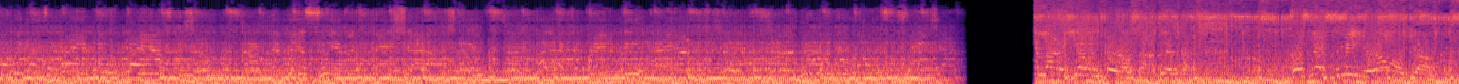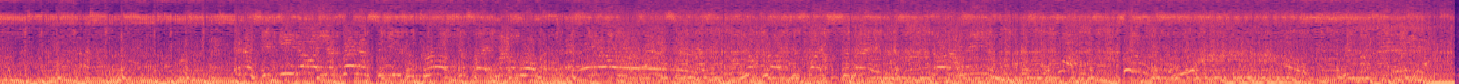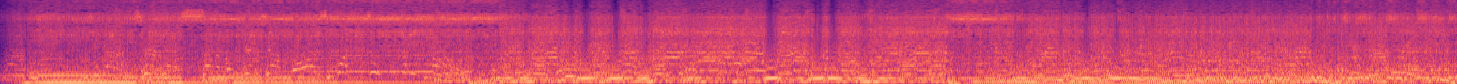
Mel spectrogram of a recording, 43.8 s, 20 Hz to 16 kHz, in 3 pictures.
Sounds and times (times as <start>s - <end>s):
Music: 0.0s - 9.7s, 10.3s - 43.7s
Outside, urban or manmade: 0.0s - 9.7s, 10.3s - 43.7s
Speech: 10.4s - 12.1s, 12.9s - 14.5s, 16.9s - 26.8s, 27.4s - 33.9s.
